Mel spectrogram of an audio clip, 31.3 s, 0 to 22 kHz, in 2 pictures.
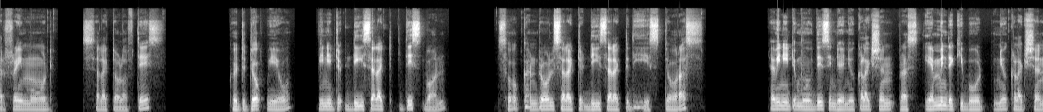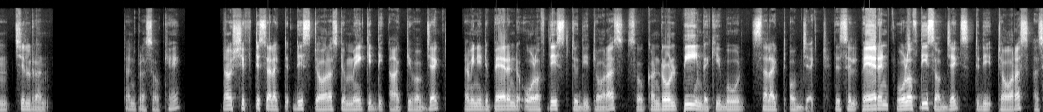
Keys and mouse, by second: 1.0-2.4 middle drag, 2.6 middle drag, 3.8 KP_7, 5.1-5.8 shift+middle drag, 7.8-10.5 ctrl+middle drag, 11.6-12.0 shift+middle drag, 12.4-12.9 middle drag, 14.0 m, 19.3-20.0 shift+drag, 26.0 ctrl+p.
